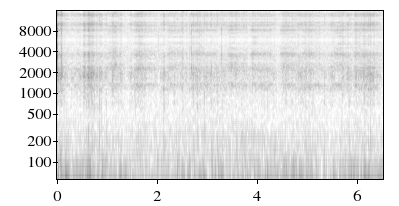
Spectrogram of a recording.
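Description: Mountain bike riding down a dirt singletrack: a steady low rumble of wind buffeting the camera microphone and tyres on dirt, with a few light rattles and knocks from the bike in the first second.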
